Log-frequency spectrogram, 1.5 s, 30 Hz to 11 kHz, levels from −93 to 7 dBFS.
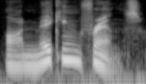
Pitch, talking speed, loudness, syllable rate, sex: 120 Hz, 125 wpm, -18 LUFS, 3.0 syllables/s, male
